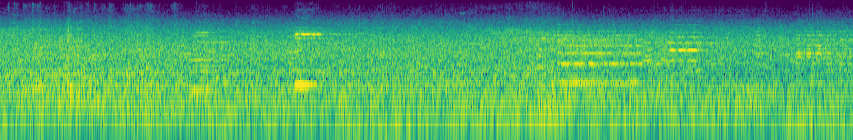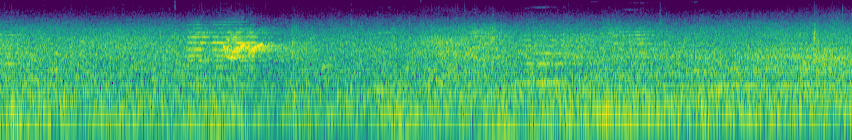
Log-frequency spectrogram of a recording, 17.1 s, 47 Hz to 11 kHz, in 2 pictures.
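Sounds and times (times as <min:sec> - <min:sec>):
urban background noise: 0:00.0 - 0:17.0.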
